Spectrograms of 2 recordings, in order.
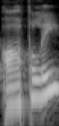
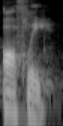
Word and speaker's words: awfully: one strange word awfully sometimes you'll hear awfully with three syllables awfully but it's more common to hear offly with two syllables examples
